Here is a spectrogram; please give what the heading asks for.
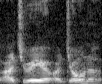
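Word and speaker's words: Adria Arjona: other characters in the film too like uh audrey or jonah then that's how you pronounce her name she plays up martine and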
